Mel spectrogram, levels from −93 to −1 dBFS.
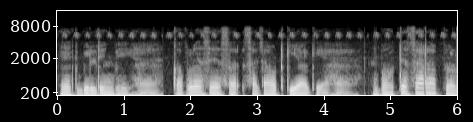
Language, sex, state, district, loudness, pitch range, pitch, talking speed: Hindi, male, Jharkhand, Palamu, -16 LUFS, 100-110 Hz, 105 Hz, 140 wpm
